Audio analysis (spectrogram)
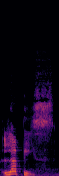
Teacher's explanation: izquierda penúltima sílaba por ejemplo la palabra lápiz se acentúa porque su sílaba tónica está en la penúltima sílaba · su sílaba tónica está en la penúltima sílaba, termina en Z, que no es ni N ni S ni vocal, por lo tanto se acentúa.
